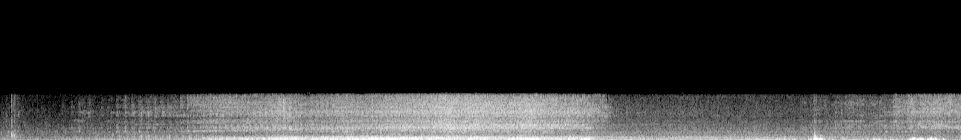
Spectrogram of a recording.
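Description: Yamaha Vmax motorcycle engine pulling away and accelerating, with wind and road noise, loudest for a few seconds under an overpass, then easing back. Two short low thumps near the end.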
